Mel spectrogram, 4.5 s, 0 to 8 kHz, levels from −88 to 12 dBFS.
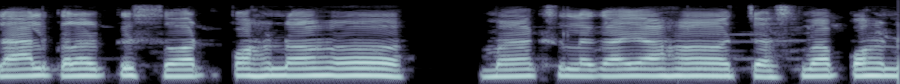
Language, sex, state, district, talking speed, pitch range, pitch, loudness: Hindi, male, Bihar, Sitamarhi, 160 wpm, 195-205 Hz, 200 Hz, -11 LUFS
